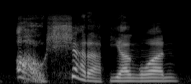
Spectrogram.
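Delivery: slow, drawn-out, projected calling-out in character voice. Voicing a character who shouts toward the back: in-character shout. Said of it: "I shout towards the back".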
